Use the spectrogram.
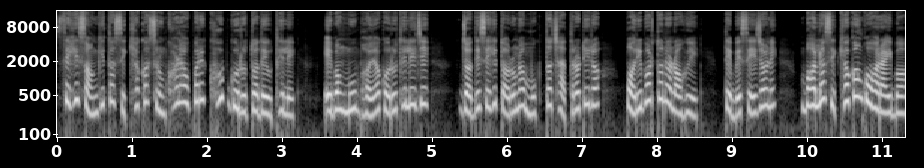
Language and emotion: Odia, fearful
